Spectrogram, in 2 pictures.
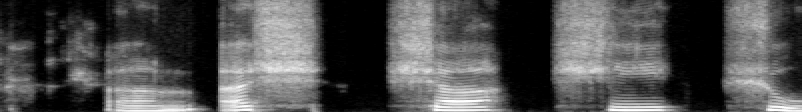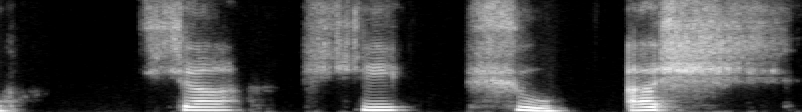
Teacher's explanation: شین کو اس کے ساتھ آواز، سانس بھی ہے، آواز بھی ہے، آواز جاری رہتی ہے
